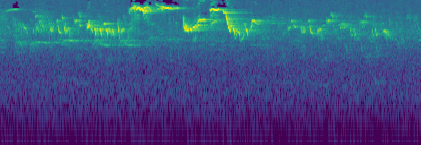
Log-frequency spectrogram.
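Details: Forest nightingale song: quick sequences of clear whistles, slurred downward notes and rattling trills, loudest in the middle seconds, set against a busy chorus of other songbirds.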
